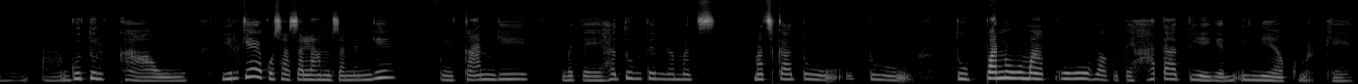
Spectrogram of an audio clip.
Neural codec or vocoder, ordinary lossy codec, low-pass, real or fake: none; none; none; real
